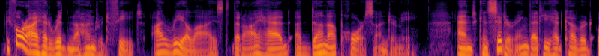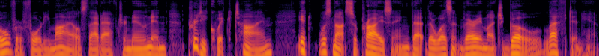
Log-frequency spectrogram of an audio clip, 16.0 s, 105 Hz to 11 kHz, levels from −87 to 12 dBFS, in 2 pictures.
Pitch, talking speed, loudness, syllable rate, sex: 110 Hz, 175 wpm, -20 LUFS, 4.8 syllables/s, male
